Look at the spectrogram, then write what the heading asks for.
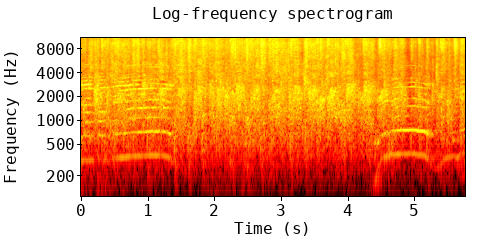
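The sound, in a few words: congregation applauding in church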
